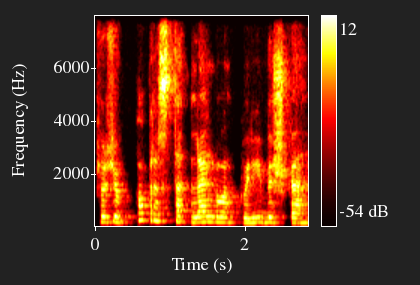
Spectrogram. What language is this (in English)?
Lithuanian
